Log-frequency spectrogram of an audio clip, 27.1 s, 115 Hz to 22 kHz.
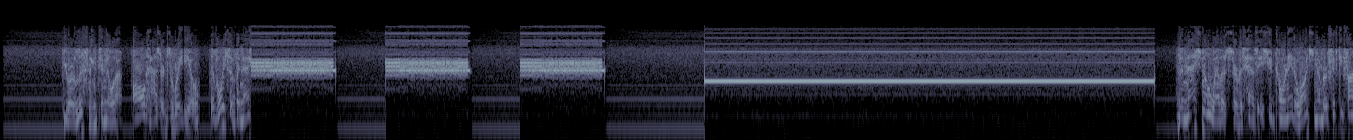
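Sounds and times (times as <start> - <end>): continuous high alert beep: 14.1 - 23.1.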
